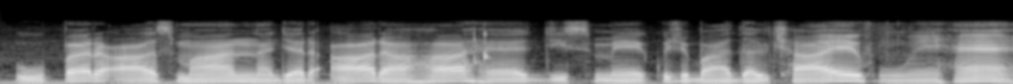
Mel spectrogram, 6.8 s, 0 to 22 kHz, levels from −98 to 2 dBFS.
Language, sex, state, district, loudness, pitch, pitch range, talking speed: Hindi, male, Jharkhand, Ranchi, -12 LUFS, 115 Hz, 110-135 Hz, 105 wpm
